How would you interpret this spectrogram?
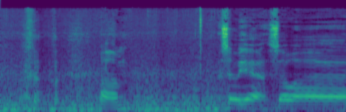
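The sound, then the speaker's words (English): Steady low rumble of a car's interior while driving, a constant engine and road drone filling the whole recording, with a person talking over it in short bursts. “Also, yeah, this is going to be one of those in-my-car episodes.”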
